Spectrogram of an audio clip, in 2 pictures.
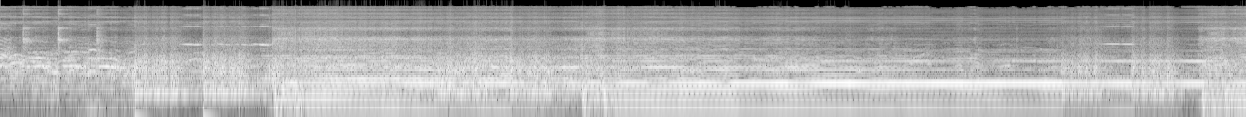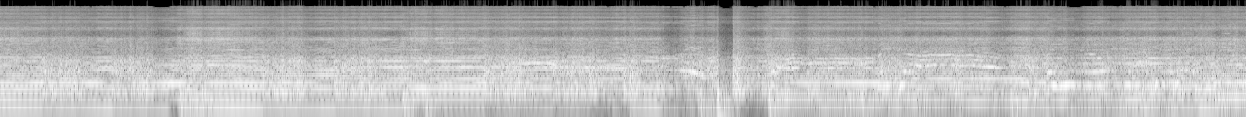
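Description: Live rock band playing loudly: distorted electric guitars holding sustained chords over bass and a drum kit. Voices sound in the first couple of seconds before the full band comes in.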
